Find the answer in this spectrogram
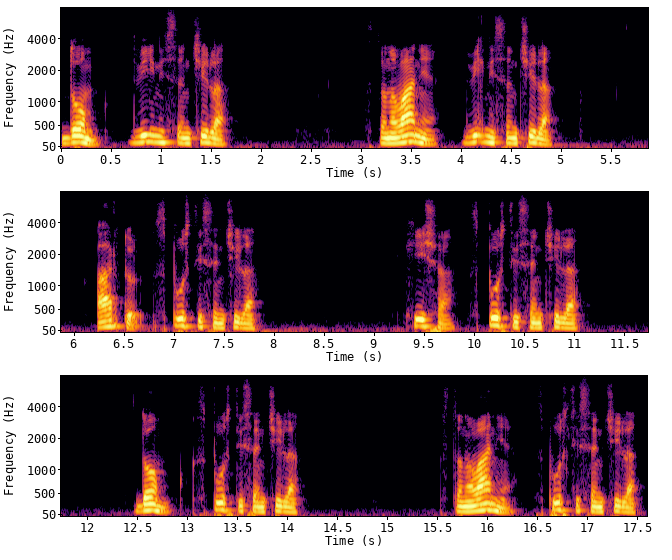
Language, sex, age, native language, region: Slovenian, male, 50-59, Slovenian, Central Slovenia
